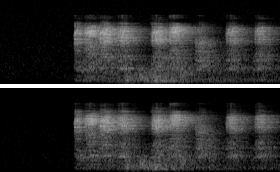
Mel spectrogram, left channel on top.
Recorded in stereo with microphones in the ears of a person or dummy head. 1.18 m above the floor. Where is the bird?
30° left (ahead or behind), 9 m.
